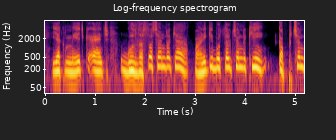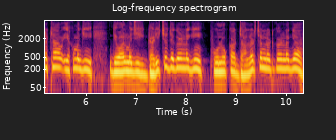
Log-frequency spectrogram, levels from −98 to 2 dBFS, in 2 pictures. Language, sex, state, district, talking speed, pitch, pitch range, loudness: Hindi, male, Uttarakhand, Uttarkashi, 180 wpm, 190 Hz, 170-225 Hz, -15 LUFS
